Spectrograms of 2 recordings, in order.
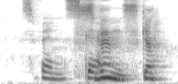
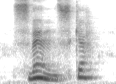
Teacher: the rhythm of the word here, as in many cases in Swedish, is that you stress both parts of the word.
